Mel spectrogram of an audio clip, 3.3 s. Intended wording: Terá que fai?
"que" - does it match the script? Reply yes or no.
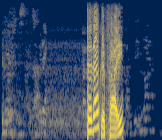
yes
